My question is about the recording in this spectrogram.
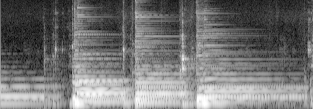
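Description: Background music: acoustic guitar strumming chords, each struck and left to ring out, the last one fading slowly.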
